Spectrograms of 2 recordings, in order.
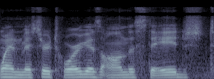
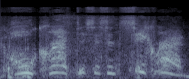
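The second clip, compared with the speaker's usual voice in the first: shrill, very high scream-whisper. Retelling Torg's interview scene: Torg's scream-whisper. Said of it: "he starts scream whispering".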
